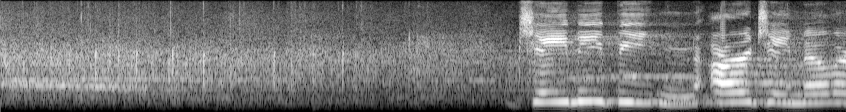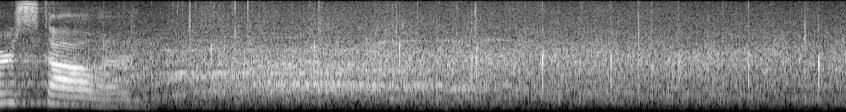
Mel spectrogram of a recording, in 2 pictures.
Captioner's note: applause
